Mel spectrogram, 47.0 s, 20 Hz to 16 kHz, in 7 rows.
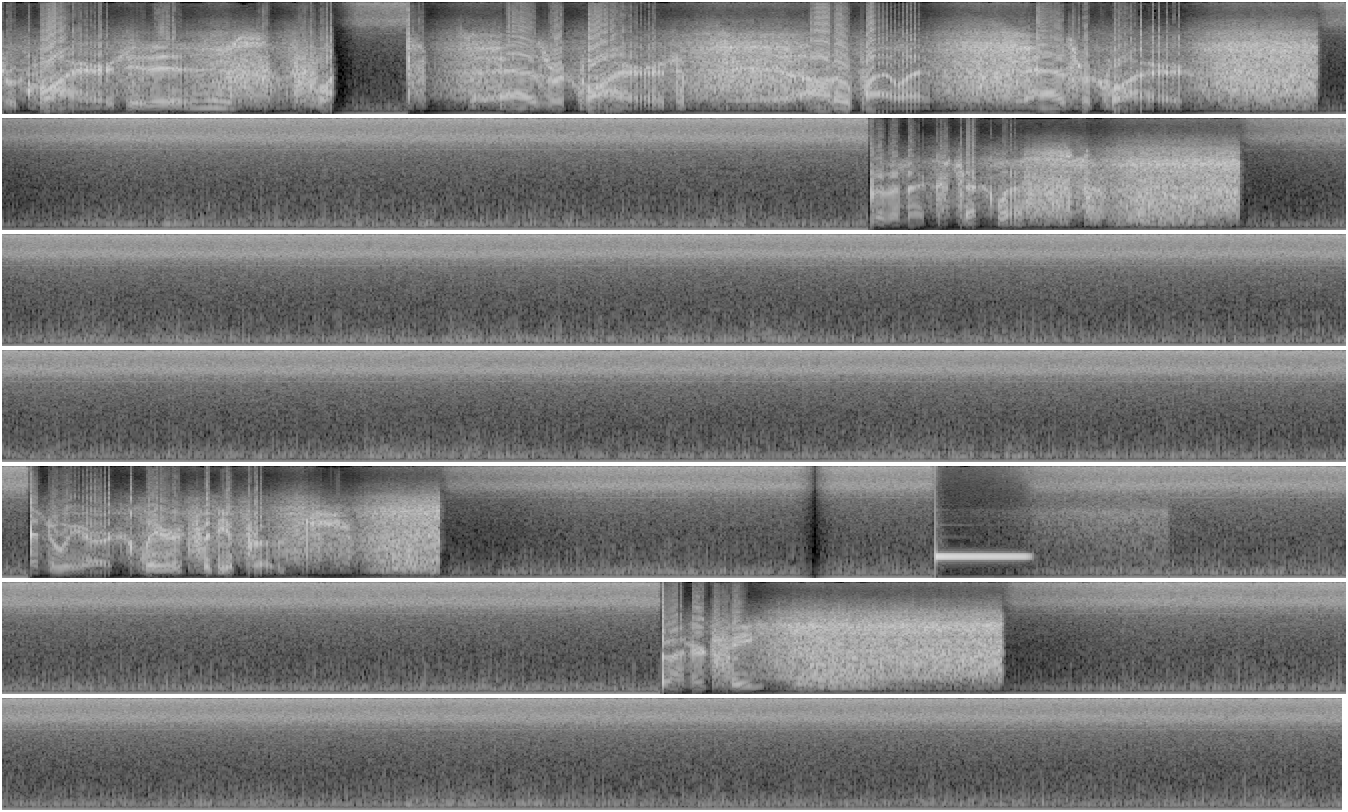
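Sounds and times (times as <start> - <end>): intercom hiss: 0.0 - 6.6, 11.1 - 12.9, 27.0 - 29.1, 31.6 - 32.8, 36.9 - 38.6
radio voice: 0.0 - 6.6, 11.1 - 12.9, 27.0 - 29.1, 36.9 - 38.6
short beep: 31.6 - 32.2.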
